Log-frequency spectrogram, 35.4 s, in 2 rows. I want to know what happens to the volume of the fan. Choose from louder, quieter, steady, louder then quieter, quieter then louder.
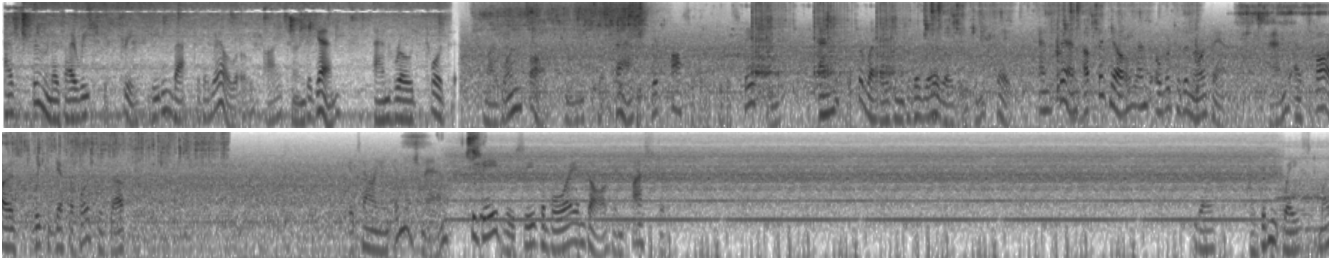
steady.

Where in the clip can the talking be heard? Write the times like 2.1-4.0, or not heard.
0.0-19.4, 22.3-26.6, 33.5-35.3.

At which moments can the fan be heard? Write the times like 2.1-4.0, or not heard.
6.1-35.3.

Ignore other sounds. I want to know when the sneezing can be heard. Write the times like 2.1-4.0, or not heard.
10.9-11.3, 23.1-24.2.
